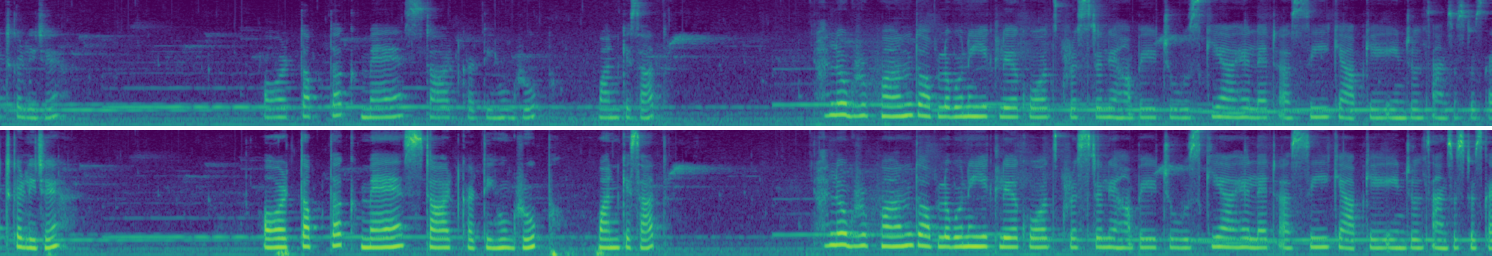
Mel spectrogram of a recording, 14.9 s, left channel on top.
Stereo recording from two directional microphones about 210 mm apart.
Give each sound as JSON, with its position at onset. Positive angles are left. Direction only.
{"t": 0.0, "sound": "speech", "side_deg": -40}
{"t": 2.6, "sound": "speech", "side_deg": -40}
{"t": 6.0, "sound": "speech", "side_deg": -35}
{"t": 8.1, "sound": "speech", "side_deg": -20}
